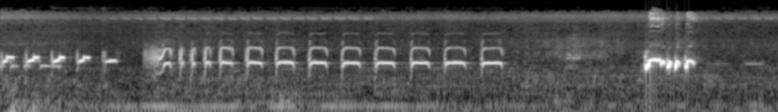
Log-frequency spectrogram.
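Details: Local zebra dove, a keen singer with a big voice: quick stuttering coos lead into a long regular series of about a dozen evenly spaced two-part coos, then a loud rolled trill after a pause.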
